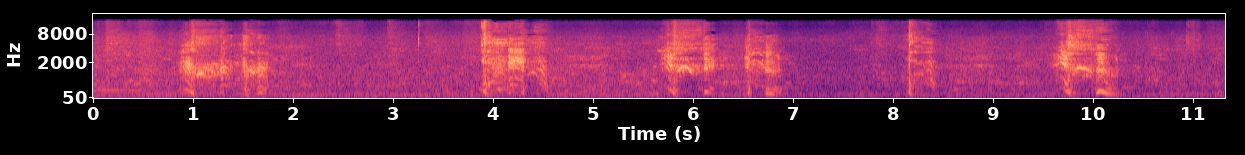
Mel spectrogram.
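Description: A man coughs several times.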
